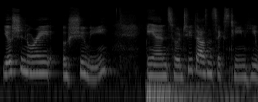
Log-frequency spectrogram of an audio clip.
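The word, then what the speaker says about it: Yoshinori Ohsumi: i could never quite get it but it's yoshinori oshumi and so in 2016 he won the nobel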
